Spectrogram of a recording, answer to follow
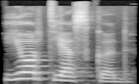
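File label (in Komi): "ёртъяскӧд", female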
